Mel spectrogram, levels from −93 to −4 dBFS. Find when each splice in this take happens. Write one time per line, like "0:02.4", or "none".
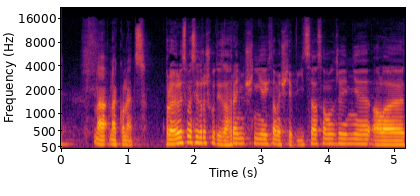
none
